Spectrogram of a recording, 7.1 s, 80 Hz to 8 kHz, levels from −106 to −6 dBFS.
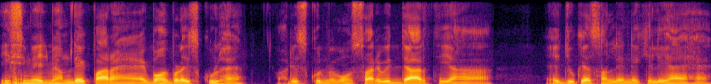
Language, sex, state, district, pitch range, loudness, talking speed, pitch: Hindi, male, Chhattisgarh, Rajnandgaon, 115-130 Hz, -19 LUFS, 210 wpm, 120 Hz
